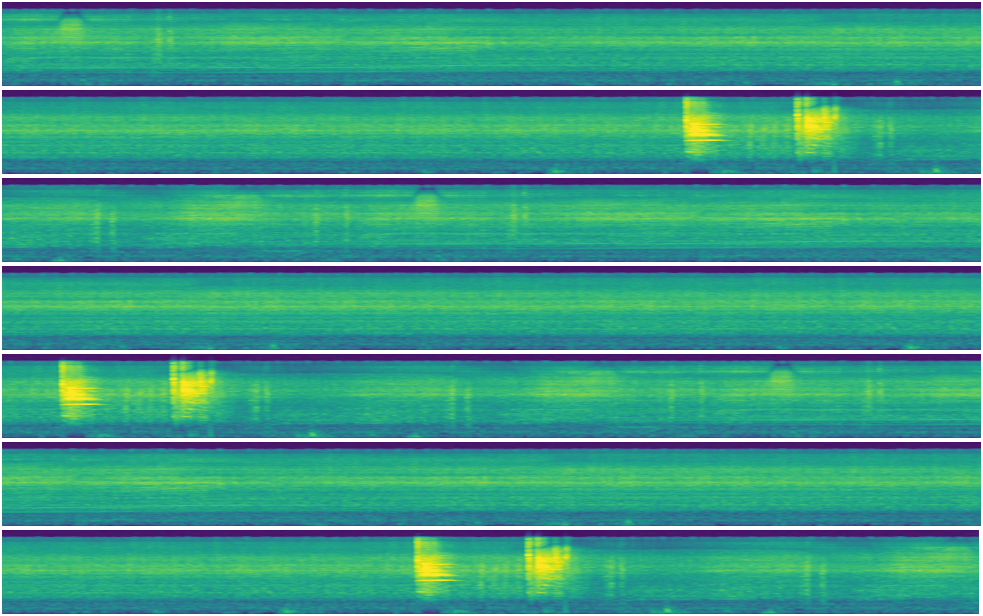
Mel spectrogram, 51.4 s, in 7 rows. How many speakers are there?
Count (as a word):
zero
